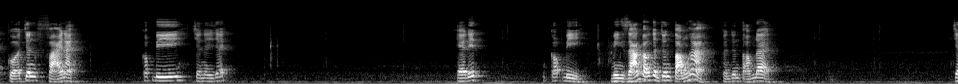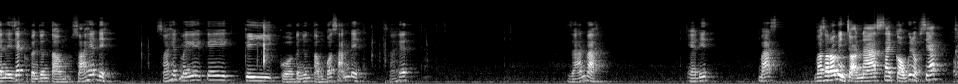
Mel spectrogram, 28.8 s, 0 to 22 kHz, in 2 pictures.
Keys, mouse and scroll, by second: 0.0 click, 0.9 f, 3.2 click, 4.0 f, 4.9-6.1 click, 7.0 click, 8.9 space, 10.4 click, 12.1 click, 14.2 click, 15.9-16.4 scroll down 1, 16.4 f, 16.9-17.8 click, 18.1 Delete, 20.1-20.8 shift+middle click, 20.8 right click, 21.9 click, 23.0-23.5 click, 24.5 click, 25.7 click.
